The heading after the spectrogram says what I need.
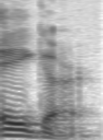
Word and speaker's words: Hagar: For these are the two covenants, the one from the Mount Sinai, which gendereth to bondage, which is Agar, or Hagar as we would pronounce it.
